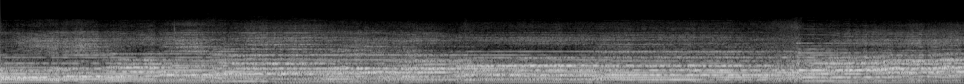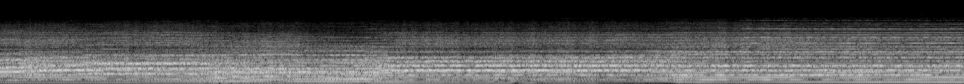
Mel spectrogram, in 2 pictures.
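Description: Mixed choir of men's and women's voices singing a sacred piece with organ accompaniment. The organ holds long sustained chords beneath the voices.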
